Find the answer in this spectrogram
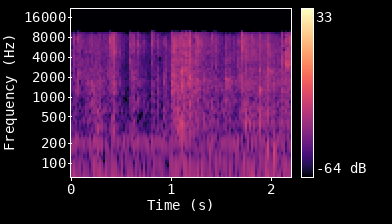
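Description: Clear plastic zip-lock bag crinkling as its seal is worked open by hand, a quick run of small clicks and crackles that gets louder about halfway through.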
